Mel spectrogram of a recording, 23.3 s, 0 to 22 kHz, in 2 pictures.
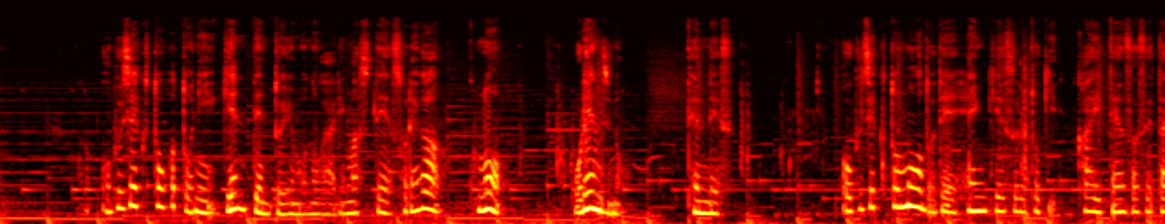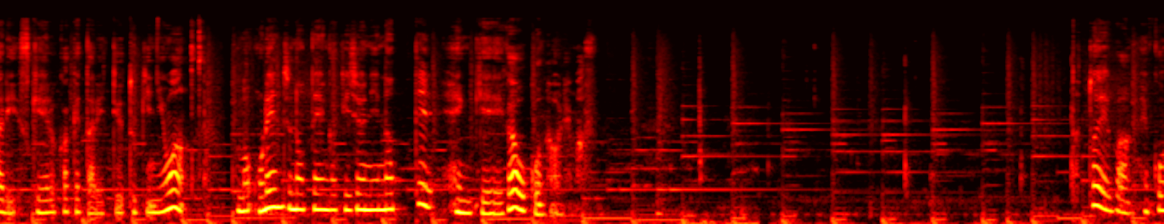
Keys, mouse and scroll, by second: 4.9-7.0 scroll up 4, 7.0-7.4 scroll up 1, 7.4-8.8 scroll down 3, 8.8 middle click, 9.6-10.8 shift+middle drag, 10.8 r, 13.9 middle click, 14.0 scroll up 1, 14.3-18.0 scroll down 1, 19.2 middle click, 19.2 scroll down 1, 20.8 middle click, 22.4 middle click, 23.0-23.2 scroll down 1.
